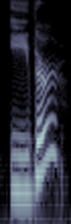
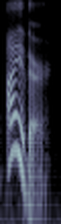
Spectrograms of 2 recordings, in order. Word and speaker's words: either: Either actually has two very common ways to pronounce it. You can say either, or you can say either. Both are completely correct. You'll hear both in American English, and British English uses both as well.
